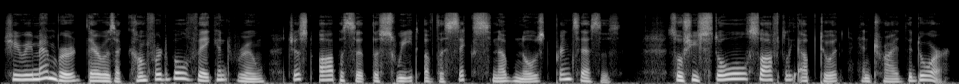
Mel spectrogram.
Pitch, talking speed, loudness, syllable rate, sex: 180 Hz, 175 wpm, -17 LUFS, 5.4 syllables/s, female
